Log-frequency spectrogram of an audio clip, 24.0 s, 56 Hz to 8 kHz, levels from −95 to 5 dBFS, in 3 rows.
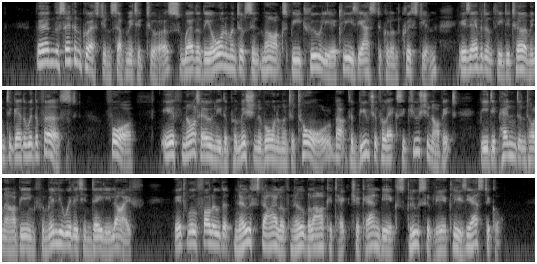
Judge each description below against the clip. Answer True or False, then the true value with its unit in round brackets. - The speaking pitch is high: False (140 Hz)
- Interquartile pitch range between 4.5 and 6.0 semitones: True (4.9 semitones)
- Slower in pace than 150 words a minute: False (170 wpm)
